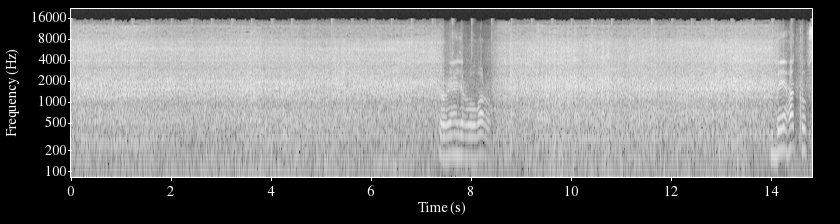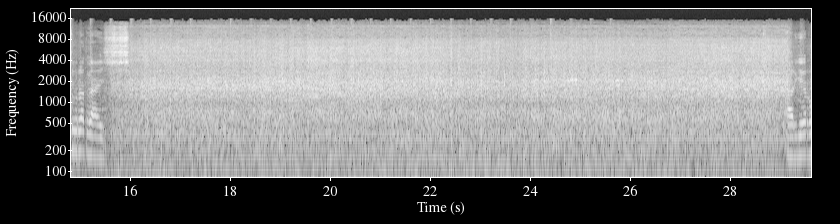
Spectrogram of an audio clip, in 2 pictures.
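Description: A motorcycle engine hums steadily while riding at speed.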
